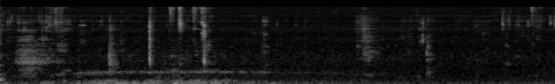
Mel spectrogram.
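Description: Faint chewing with small mouth clicks and smacks from someone eating fried dried milkfish and rice, mostly in the first two seconds or so.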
